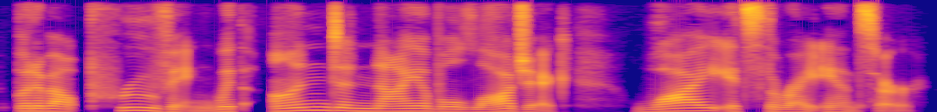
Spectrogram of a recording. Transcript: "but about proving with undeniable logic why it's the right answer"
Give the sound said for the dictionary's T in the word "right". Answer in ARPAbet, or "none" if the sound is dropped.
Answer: T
